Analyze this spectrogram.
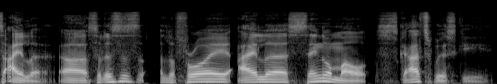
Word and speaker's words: Laphroaig: uh 10 year age laphroaig that's how you say it if you're looking at it right there um it looks a little weird but it is called laphroaig and guys we we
